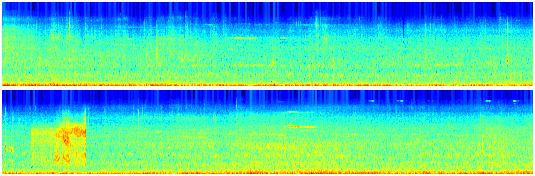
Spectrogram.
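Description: LORAM crosstie maintenance-of-way train, gondolas loaded with ties, rolling slowly past with a steady low rumble. A short hiss lasting about a second comes about halfway through.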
